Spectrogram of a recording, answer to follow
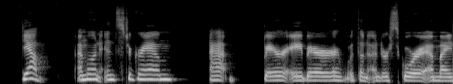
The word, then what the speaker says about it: Hébert: last name is spelled h e b ERT which people will see if they're listening to this but it looks like Hebert it looks like Hebert but it's pronounced a bear because it's French oh yeah because you're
